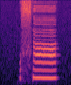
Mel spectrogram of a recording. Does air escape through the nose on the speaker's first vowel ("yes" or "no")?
yes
